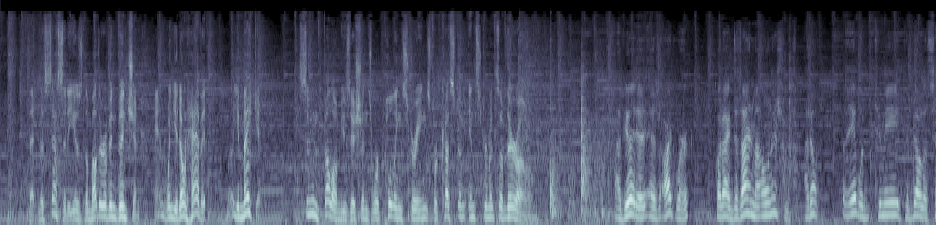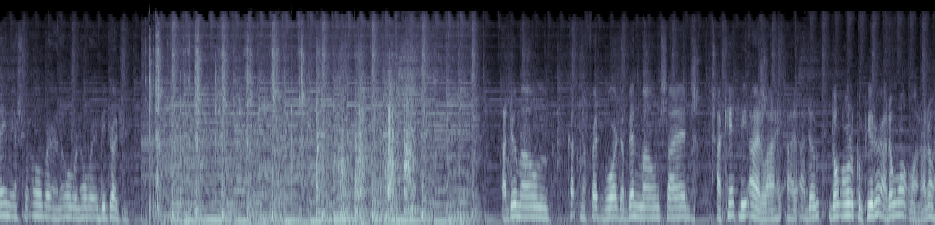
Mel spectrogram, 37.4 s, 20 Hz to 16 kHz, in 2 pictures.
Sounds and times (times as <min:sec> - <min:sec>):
Guitar: 0:00.0 - 0:37.4
Speech: 0:00.6 - 0:05.2, 0:06.0 - 0:10.7, 0:12.3 - 0:21.3, 0:28.8 - 0:37.4.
